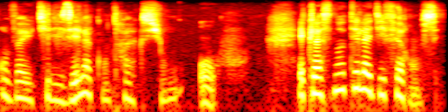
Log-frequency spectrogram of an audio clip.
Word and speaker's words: au: va utiliser la contraction aux éclats ce noté la différence il va au commissariat il va au cours de tennis prononciation identique et on prononce comme la lettre o d'accord par conséquent attention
